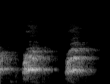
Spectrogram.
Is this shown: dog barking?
yes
